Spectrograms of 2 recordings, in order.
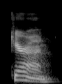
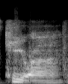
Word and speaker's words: Kiran: cooking those until tender kieran and sorry if i'm not pronouncing your name correctly you close enough it's kiran okay got it now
